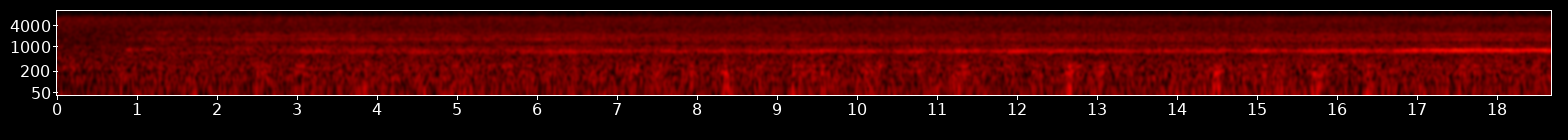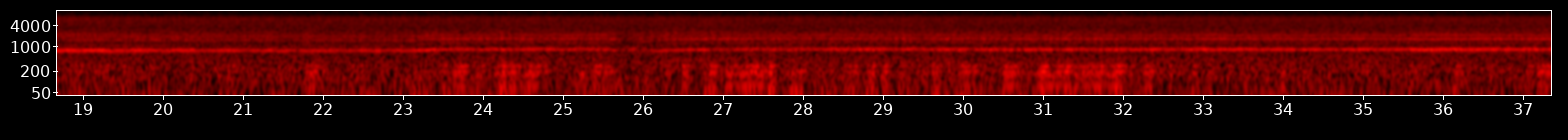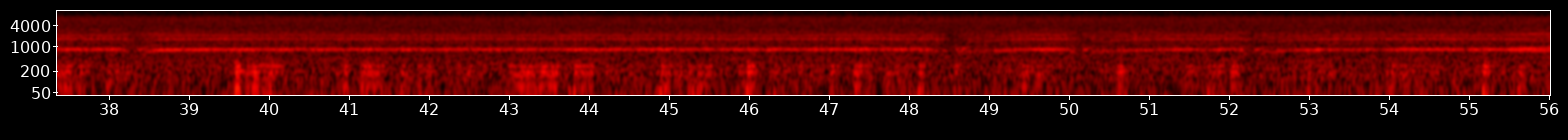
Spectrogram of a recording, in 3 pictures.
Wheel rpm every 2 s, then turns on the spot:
30, 90, 90, 90, 90, 90, 90, 90, 100, 100, 100, 100, 100, 100, 110, 110, 110, 110, 110, 100, 110, 110, 110, 110, 90, 100, 100, 110.
none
